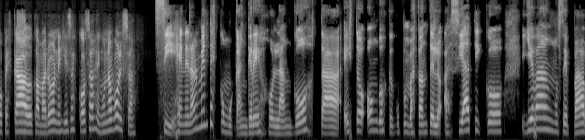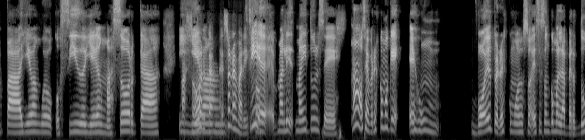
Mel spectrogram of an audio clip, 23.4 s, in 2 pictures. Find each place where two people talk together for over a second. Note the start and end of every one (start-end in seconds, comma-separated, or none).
15.3-17.0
